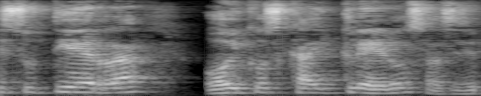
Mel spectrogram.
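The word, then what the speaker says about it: οἶκος καὶ κλῆρος: Su mujer y sus hijos estarán a salvo en el futuro, y su casa y su tierra, oikos kai kleros, así se pronuncia, casa y tierra, oikos kai kleros en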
